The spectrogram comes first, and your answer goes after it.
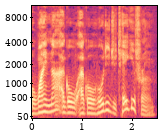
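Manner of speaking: high, urgent questions; urgent pressing. Retold or imitated. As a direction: press him hard for answers. Pressing the kid.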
